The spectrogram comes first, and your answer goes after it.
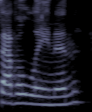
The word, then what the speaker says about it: Savolainen: It's Savolainen. Just like it's spelled, you just have to take your time with it.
